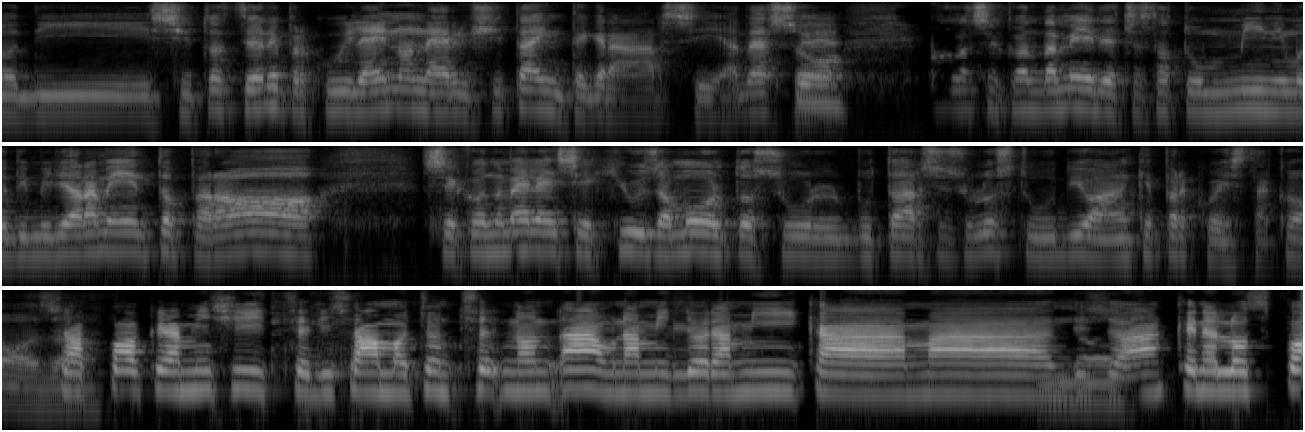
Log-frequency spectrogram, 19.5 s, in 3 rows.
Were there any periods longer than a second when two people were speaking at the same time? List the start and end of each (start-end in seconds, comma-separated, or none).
none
